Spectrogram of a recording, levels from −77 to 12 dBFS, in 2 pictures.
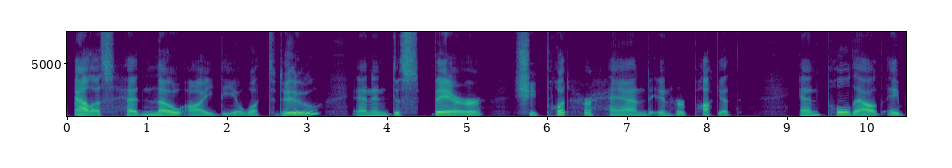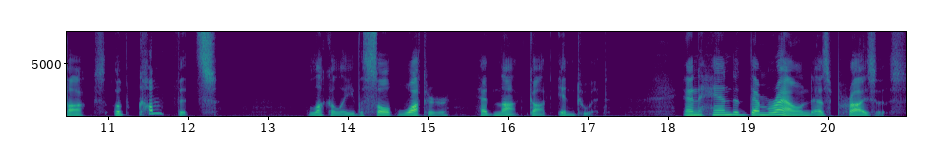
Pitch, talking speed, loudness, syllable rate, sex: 140 Hz, 110 wpm, -21 LUFS, 3.0 syllables/s, male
